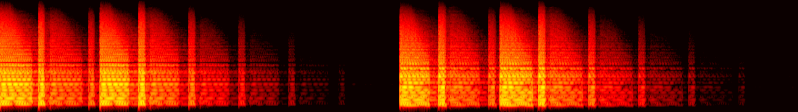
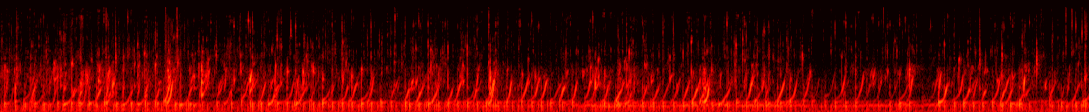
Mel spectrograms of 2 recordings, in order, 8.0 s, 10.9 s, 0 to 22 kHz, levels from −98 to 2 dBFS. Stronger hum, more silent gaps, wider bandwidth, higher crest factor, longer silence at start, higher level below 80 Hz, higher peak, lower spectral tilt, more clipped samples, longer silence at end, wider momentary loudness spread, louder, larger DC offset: neither; first, 3.77-4.00 s vs none; first, 18 kHz vs 16 kHz; about the same, 20 dB vs 22 dB; about the same, 0 s vs 0 s; second, under -90 dBFS vs -68 dBFS; first, -8 dBFS vs -30 dBFS; second, 0 dB/octave vs -5.5 dB/octave; neither; first, 1.85 s vs 0 s; first, 17 LU vs 6 LU; first, -26 LUFS vs -53 LUFS; neither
